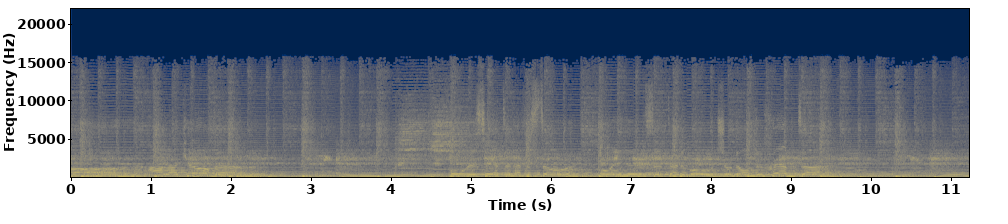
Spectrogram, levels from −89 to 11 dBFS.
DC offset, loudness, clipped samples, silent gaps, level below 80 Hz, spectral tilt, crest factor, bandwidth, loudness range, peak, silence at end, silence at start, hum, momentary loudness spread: 0.9%; -18 LUFS; under 0.1%; none; -28 dBFS; -5 dB/octave; 16 dB; 16 kHz; 2 LU; -2 dBFS; 0 s; 0 s; none; 5 LU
